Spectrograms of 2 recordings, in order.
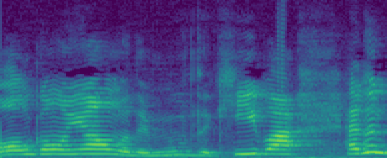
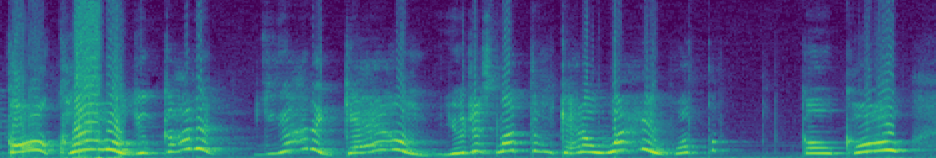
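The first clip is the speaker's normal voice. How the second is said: higher, louder mock scolding; mock angry Beerus; 7 semitones higher, 5 dB louder than usual. Beerus scolding Goku, mock angry and higher. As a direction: act out Beerus chewing Goku out. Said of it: "Beerus is mad".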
